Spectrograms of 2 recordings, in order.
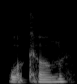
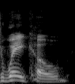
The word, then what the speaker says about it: Wacom: Wacom.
